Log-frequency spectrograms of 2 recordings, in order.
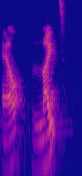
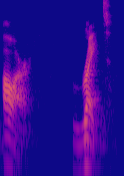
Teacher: your L, your tongue is going to be forward just behind your upper front teeth. L. And then your R, the middle of your tongue is going to go up and back, touching the roof of your mouth, allowing the tip of your tongue to kind of hang a little bit off the roof of your mouth like a bat.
